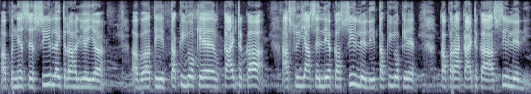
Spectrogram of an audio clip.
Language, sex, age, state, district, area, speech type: Maithili, female, 60+, Bihar, Muzaffarpur, rural, spontaneous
